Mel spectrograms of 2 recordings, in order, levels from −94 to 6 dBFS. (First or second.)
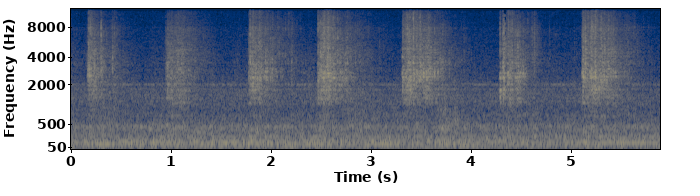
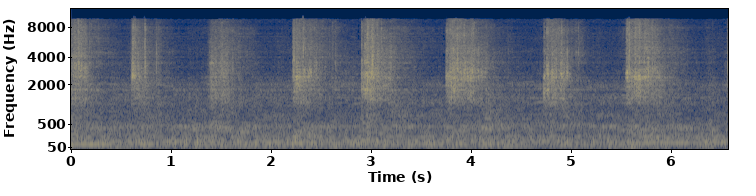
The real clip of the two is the first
